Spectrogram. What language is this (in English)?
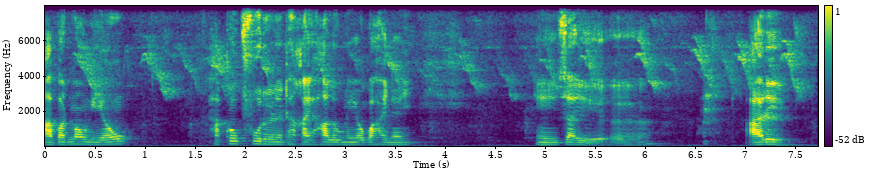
Bodo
